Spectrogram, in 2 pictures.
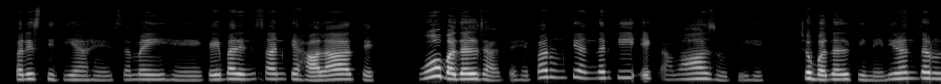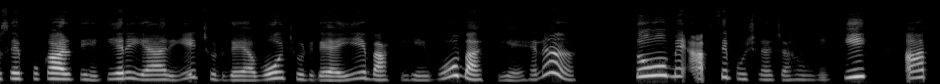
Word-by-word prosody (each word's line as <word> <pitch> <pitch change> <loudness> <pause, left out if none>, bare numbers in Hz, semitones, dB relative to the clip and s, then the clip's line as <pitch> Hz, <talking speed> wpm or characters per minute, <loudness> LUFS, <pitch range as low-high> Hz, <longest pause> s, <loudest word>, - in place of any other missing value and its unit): परिस्थितियाँ 225 -3 -5
हैं, 200 -1 -16
समय 225 +2 -6 0.2
है, 195 -1 -14
कई 225 +1 -1
बार 250 +1 +3
इंसान 250 +1 -2
के 245 - -2
हालात 220 +5 +3
हैं, 195 - -9 0.5
वो 355 +8 +6
बदल 250 0 +9
जाते 200 -5 -9
हैं। 205 0 -18
पर 325 +2 +1
उनके 320 +1 -11
अंदर 290 0 -2
की 310 +1 -7
एक 145 -1 -6
आवाज़ 240 +2 -3
होती 195 +1 -19
है, 195 - -19 0.4
जो 280 - +7
बदलती 230 -1 +1
नहीं, 190 -1 -15
निरंतर 275 +3 +1
उसे 265 0 -1
पुकारती 250 -2 +3
है 200 - -12
कि, 245 +6 -7
अरे! 275 +2 +1
यार, 225 -3 -3
ये 210 +10 -8
छूट 235 -5 -14
गया, 200 -1 -4
वो 245 +10 0
छूट 235 -6 -13
गया, 195 -1 -1
ये 235 +10 -5
बाकी 210 -2 -5
है, 195 - -12
वो 275 - -1
बाकी 195 -4 0
है। 180 0 -16
है 225 - -12
ना? 265 -5 +2 0.6
तो 405 +4 +5
मैं 380 -1 -4
आपसे 335 - -2
पूछना 245 -6 -14
चाहूँगी 210 - -19 0.2
कि 355 +4 +4 0.4
आप 320 +3 +2
235 Hz, 170 wpm, -24 LUFS, 210-265 Hz, 0.6 s, बदल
